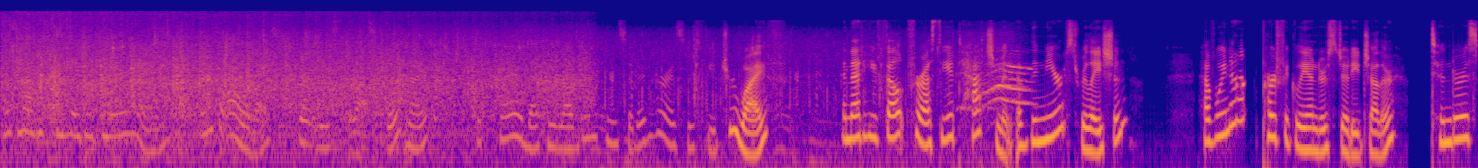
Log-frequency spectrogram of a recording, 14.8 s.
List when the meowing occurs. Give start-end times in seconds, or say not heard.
9.7-10.4.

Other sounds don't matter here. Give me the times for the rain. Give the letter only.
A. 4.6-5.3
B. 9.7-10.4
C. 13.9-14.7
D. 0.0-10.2
D.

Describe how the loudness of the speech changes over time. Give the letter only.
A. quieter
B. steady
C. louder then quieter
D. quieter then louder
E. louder
E.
